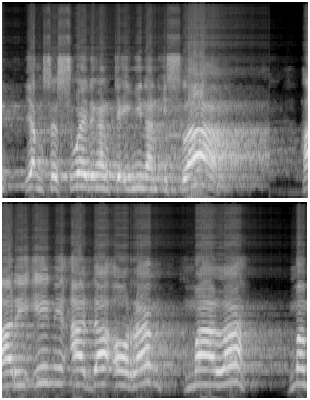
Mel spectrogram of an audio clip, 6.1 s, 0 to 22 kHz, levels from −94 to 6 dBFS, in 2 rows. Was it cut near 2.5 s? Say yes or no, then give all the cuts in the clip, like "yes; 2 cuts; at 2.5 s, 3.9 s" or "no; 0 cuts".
yes; 1 cut; at 2.5 s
